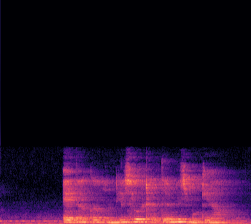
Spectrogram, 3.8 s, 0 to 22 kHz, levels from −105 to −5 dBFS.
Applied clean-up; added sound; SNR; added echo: none; Engine; 17 dB; reverberation time 0.9 s.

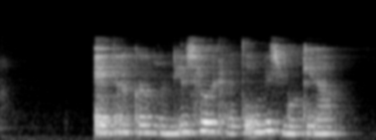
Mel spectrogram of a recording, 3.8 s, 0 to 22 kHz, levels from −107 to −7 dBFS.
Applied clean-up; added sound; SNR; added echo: neural mask model DeepFilterNet 3.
